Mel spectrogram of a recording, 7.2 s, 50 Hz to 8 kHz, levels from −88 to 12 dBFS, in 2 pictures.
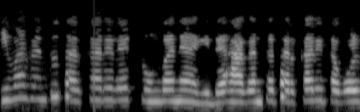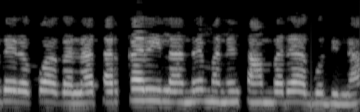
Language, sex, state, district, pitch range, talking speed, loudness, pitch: Kannada, female, Karnataka, Shimoga, 240-275 Hz, 150 wpm, -27 LUFS, 255 Hz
